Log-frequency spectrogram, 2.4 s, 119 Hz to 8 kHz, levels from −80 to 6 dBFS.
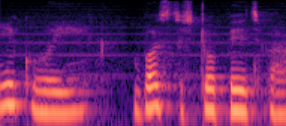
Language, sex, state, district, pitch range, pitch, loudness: Bhojpuri, female, Uttar Pradesh, Ghazipur, 195-215 Hz, 205 Hz, -17 LUFS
